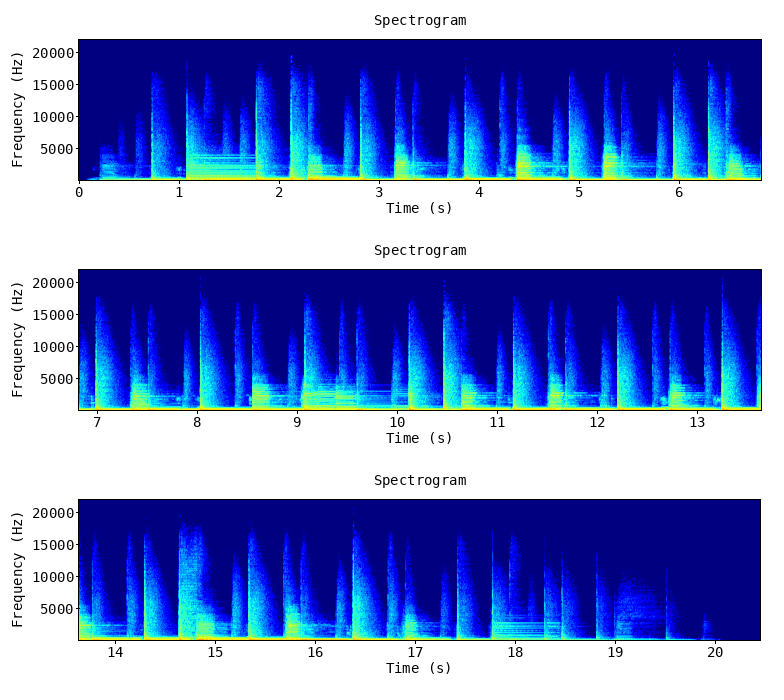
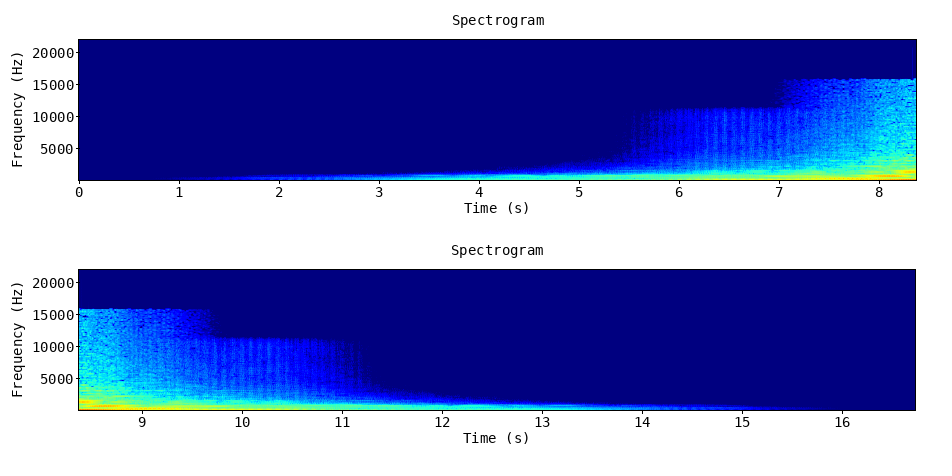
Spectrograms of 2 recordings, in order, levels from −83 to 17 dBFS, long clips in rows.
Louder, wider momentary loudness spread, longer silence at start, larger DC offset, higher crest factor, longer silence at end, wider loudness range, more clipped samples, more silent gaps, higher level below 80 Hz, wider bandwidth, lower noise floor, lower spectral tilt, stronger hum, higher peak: about the same, -20 LUFS vs -19 LUFS; second, 12 LU vs 29 LU; second, 0.2 s vs 5.1 s; neither; about the same, 18 dB vs 20 dB; second, 1.35 s vs 5.05 s; second, 3 LU vs 24 LU; neither; neither; about the same, -24 dBFS vs -22 dBFS; second, 13.5 kHz vs 15 kHz; second, -55 dBFS vs under -90 dBFS; about the same, -6.5 dB/octave vs -6.5 dB/octave; neither; about the same, -2 dBFS vs 0 dBFS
